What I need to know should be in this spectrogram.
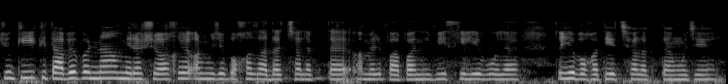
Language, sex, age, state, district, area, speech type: Urdu, female, 18-30, Uttar Pradesh, Shahjahanpur, urban, spontaneous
